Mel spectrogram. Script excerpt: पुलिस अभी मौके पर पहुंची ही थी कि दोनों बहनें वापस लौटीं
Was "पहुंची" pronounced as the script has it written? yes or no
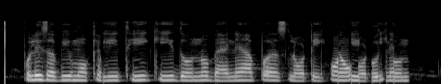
no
